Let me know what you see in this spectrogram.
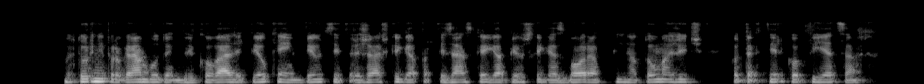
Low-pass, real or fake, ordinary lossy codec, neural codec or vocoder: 7.2 kHz; fake; none; codec, 16 kHz, 4 kbps, FunCodec, trained on LibriTTS, 50 frames a second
